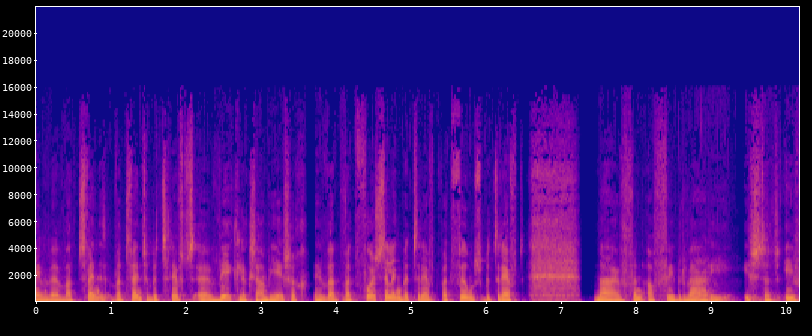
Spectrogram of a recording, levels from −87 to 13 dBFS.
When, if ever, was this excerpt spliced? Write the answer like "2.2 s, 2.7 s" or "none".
3.7 s, 7.3 s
